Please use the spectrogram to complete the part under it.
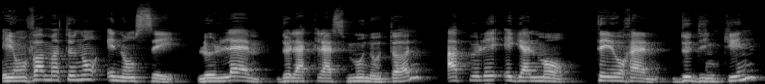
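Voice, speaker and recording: A lecturer giving a scripted maths explanation in a measured, formal manner. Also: mid-range voice, pushed and bright. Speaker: mathematics lecturer.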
